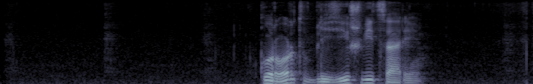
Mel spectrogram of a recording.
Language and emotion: Russian, neutral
